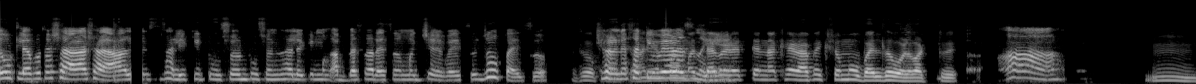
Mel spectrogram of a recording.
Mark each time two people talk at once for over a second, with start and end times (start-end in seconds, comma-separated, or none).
6.0-7.3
